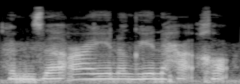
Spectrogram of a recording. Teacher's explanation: Al-halaq tempatnya ada di tenggorokan. Hurufnya hamzah, ain, ghin, ha, kha.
